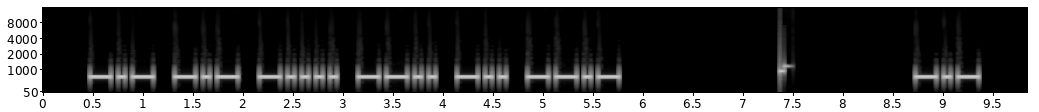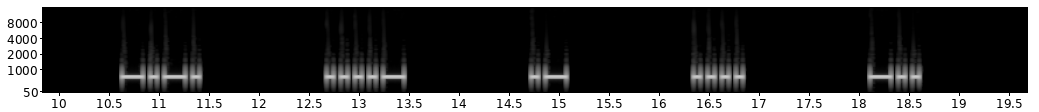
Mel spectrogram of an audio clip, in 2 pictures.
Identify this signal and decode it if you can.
Morse code, heard as a keyed tone, about 17 wpm, spaced as for 9 wpm, 700 Hz. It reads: KK6ZDQ KC4AHD
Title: USA Call Signs - 6 Characters - 6x Character Spacing - 17wpm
